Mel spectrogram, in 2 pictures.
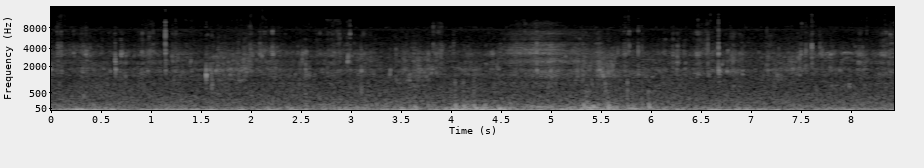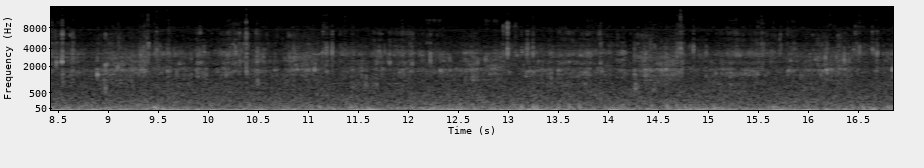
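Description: Kayak paddle strokes: the blades dipping and pulling through calm water with a steady wash of splashes and drips. A low rumble swells about four to six seconds in.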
